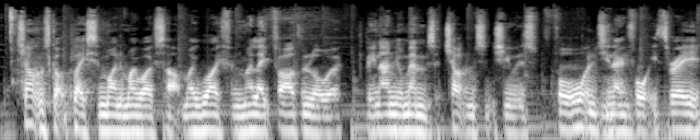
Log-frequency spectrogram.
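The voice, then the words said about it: Slight Bristol West Country accent. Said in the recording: “you sound like you've got a bit of West Coast accent there... West Coast, I like that. Yeah, there's some Bristol in there for sure.”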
